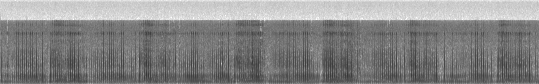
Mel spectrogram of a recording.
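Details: Continuous purring of a house cat, a low throbbing drone that pulses with slow regular breaths, brief softer gaps marking each switch between inhaling and exhaling.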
